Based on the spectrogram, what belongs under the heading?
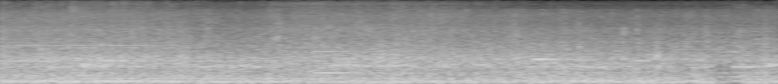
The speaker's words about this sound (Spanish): Nuevamente el viento azotó con toda su violencia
